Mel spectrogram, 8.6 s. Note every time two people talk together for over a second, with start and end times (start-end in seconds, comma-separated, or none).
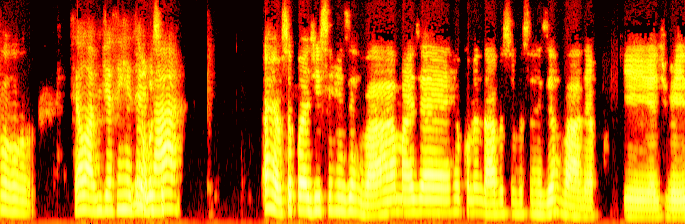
none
